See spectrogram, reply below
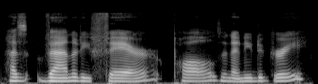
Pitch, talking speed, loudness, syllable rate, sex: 160 Hz, 130 wpm, -20 LUFS, 4.4 syllables/s, female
